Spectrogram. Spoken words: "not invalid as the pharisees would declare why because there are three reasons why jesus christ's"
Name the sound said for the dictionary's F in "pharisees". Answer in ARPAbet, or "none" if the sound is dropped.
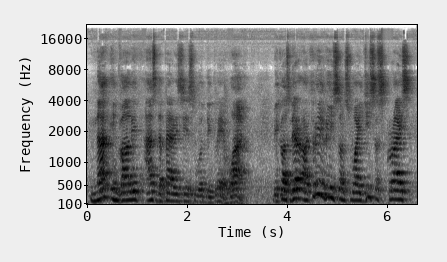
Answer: P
